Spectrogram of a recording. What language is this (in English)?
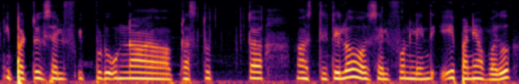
Telugu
